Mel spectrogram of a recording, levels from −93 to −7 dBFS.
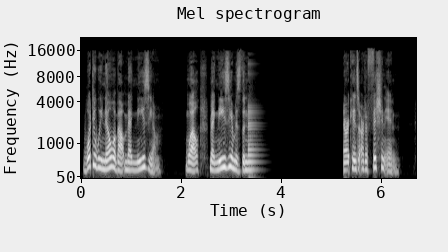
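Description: A speech recording with a long network dropout from 3.35 s to 5.27 s. At 3.35 s the last sound is stretched into a fading buzz, and for about the final 1.51 s of the gap only silence remains. Speech then resumes abruptly, with about 1.9 s of audio lost. A spectrogram shows smeared, flattened harmonics dissolving into an empty band, and the waveform collapses to a flat line, likely from the receiver concealing a run of missing packets.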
